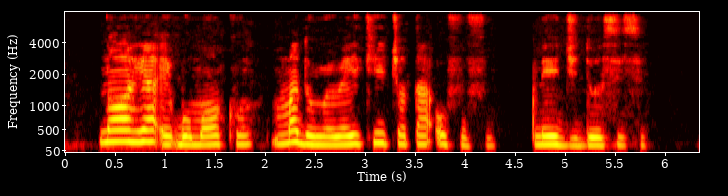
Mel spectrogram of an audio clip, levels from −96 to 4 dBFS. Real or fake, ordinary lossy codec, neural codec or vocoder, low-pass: real; none; none; 7.2 kHz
